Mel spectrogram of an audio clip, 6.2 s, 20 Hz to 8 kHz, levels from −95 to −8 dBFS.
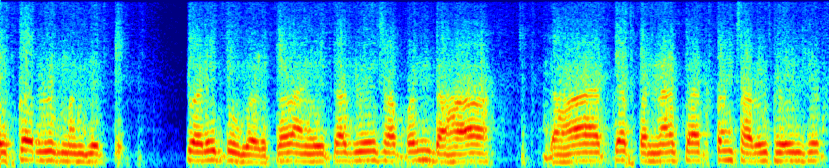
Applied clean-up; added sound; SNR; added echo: neural mask model RNNoise.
